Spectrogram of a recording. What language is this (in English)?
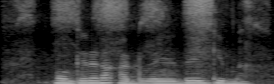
Kikuyu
